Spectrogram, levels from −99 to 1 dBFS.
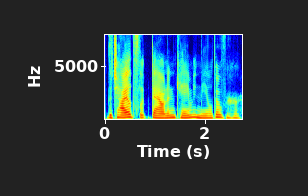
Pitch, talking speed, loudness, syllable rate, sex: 205 Hz, 220 wpm, -18 LUFS, 4.9 syllables/s, female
